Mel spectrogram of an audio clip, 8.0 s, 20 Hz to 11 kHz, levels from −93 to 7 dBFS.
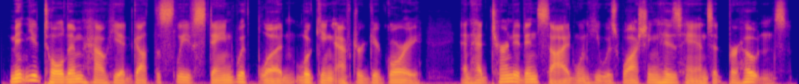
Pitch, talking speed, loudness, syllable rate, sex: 95 Hz, 210 wpm, -19 LUFS, 5.6 syllables/s, male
